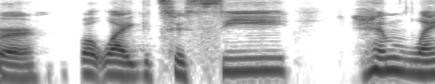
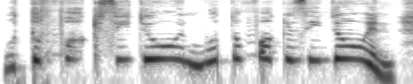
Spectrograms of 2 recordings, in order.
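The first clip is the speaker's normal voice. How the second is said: put-on shrill scream, pitched way up; 14 semitones higher than usual. Retelling a cousin screaming beside them at a match: imitating Anthony screaming. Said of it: "he's screaming next to me".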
